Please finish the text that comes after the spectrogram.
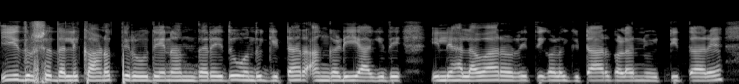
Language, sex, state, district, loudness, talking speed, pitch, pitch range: Kannada, female, Karnataka, Koppal, -14 LUFS, 115 wpm, 190 Hz, 185-190 Hz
